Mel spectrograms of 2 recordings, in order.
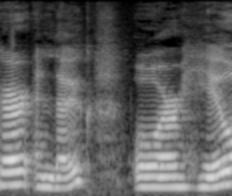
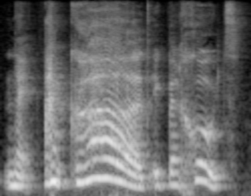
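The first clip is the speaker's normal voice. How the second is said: higher and louder, slow Nee, I'm good; learner's wrong reply; 4 semitones higher, 7 dB louder, slower than usual. Retold or imitated. Teacher mimicking a student declining a drink, raised. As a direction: play the learner's mistaken answer. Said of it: "So not like".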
